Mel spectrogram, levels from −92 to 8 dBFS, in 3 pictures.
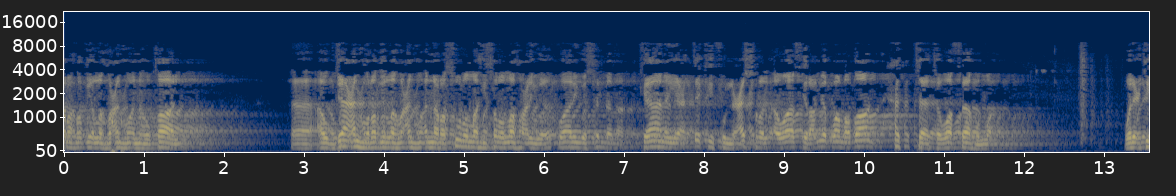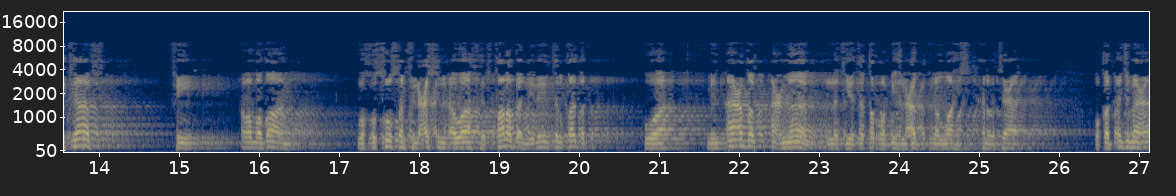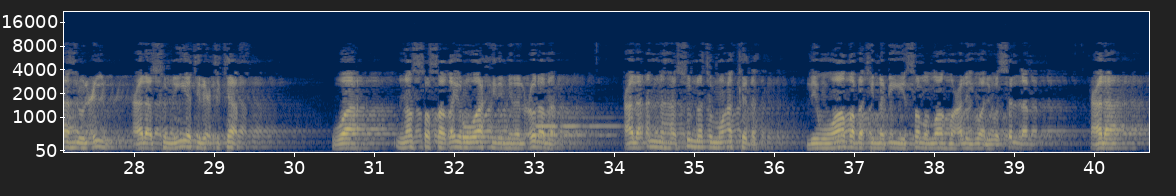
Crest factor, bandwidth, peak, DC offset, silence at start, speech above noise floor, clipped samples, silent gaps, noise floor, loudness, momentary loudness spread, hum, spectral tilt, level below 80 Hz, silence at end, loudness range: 20 dB; 9.4 kHz; -6 dBFS; under 0.1%; 0 s; 38 dB; under 0.1%; none; -63 dBFS; -25 LUFS; 16 LU; none; -5.5 dB/octave; -64 dBFS; 0 s; 4 LU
